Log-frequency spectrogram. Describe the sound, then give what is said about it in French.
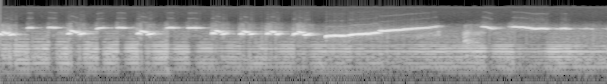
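In a French film scene, a person whistles an imitation of warbler birdsong as a coded signal between the English and the Resistance: bursts of quick trills and chirps, then a long rising glide and a high falling note, over a steady low hum. “Ah non, c'est la fauvette, monsieur.”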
